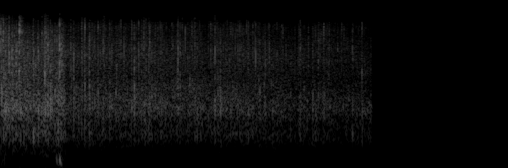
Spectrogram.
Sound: audience clapping

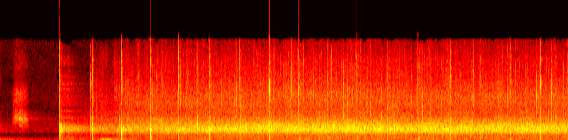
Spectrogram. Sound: applause

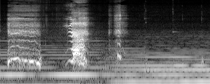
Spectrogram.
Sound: Grace weeps

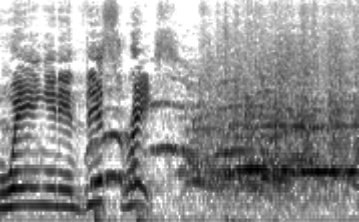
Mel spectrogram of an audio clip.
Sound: cheering and applause

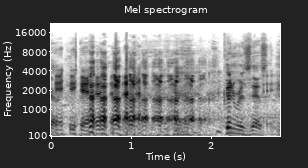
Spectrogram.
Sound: laughing

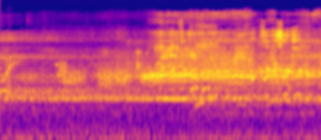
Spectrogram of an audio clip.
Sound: police radio crackling

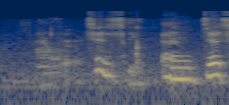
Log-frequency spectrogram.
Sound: non-english

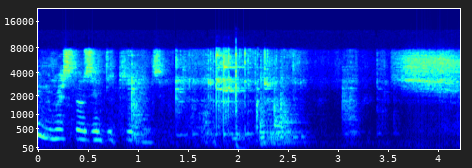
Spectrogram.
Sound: cans clanking

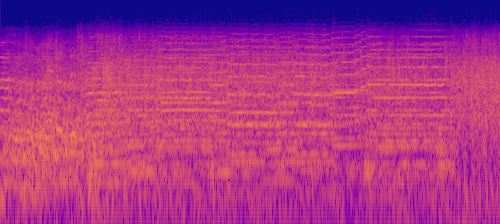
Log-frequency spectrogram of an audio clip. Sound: applause and music playing

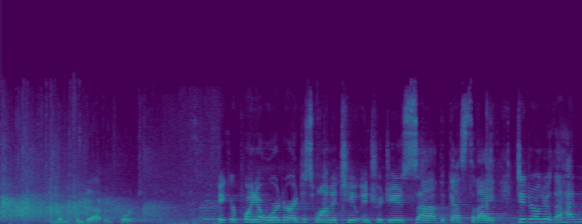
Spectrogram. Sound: applause

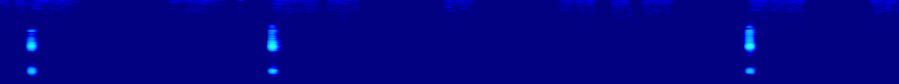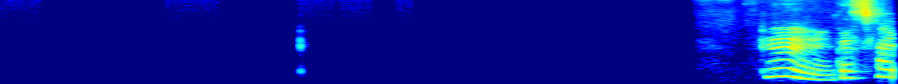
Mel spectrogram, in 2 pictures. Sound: silence

